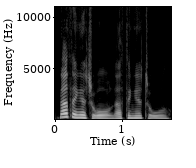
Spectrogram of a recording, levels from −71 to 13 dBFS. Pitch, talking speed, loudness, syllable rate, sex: 200 Hz, 170 wpm, -19 LUFS, 5.0 syllables/s, female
